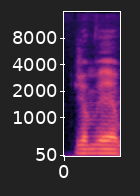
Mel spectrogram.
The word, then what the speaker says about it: Janvier: You know, I'm so used to explaining my name because every time I tell someone my name is Janvier, like Jean-Pierre.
